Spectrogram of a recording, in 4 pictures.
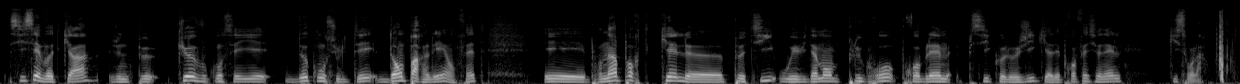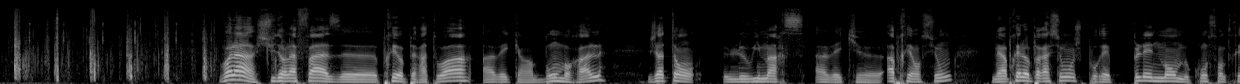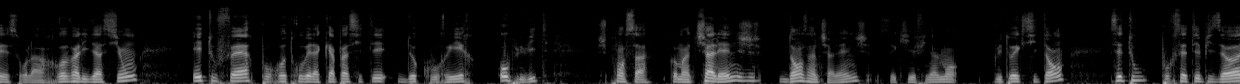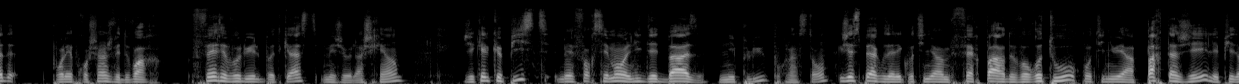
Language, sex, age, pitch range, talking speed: French, male, 20-39, 115-150 Hz, 165 wpm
